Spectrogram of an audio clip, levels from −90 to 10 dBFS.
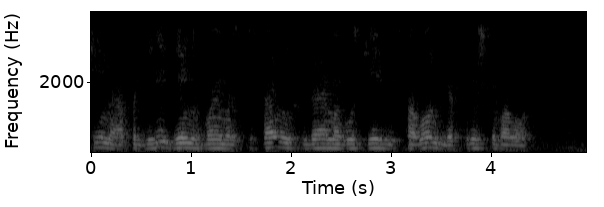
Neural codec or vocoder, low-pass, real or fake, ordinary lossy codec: none; 3.6 kHz; real; Opus, 16 kbps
